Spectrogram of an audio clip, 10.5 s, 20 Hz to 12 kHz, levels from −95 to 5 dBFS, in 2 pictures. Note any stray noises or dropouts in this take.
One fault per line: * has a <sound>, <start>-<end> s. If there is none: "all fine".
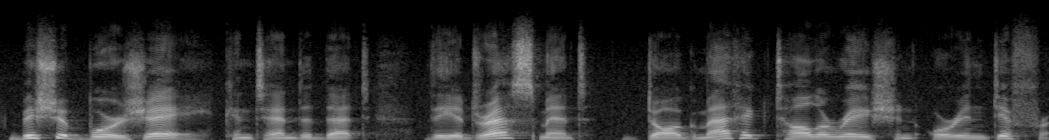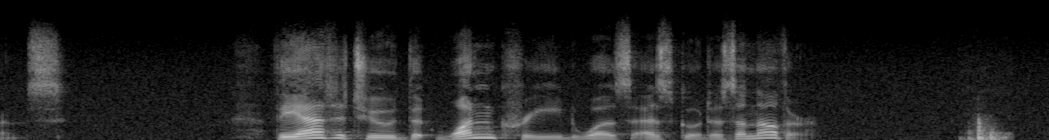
* has a tap, 10.0-10.3 s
